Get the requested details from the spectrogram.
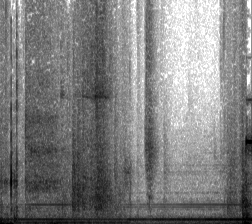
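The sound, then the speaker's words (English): A low mechanical hum runs steadily throughout, broken by scratchy bursts of noise, before a short, high-pitched electronic beep from a shower timer, used to limit water use, sounds near the end; buckets on the floor collect the shower water. “That beep is the timer.”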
